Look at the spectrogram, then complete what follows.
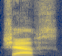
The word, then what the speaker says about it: chaps: sorry um robert moore i know they're pronounced shafts but everybody knows them some chaps so i say chaps just so everybody knows what we're talking about yeah city people uh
